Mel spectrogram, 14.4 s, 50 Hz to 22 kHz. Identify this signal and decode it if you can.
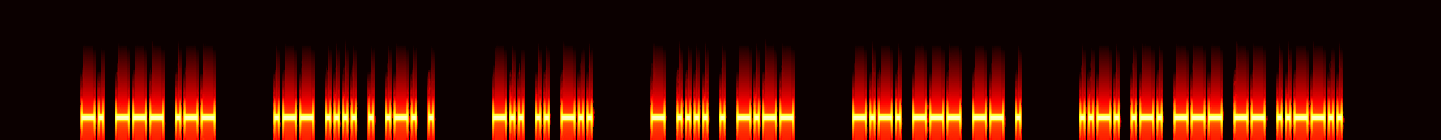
Morse code, heard as a keyed tone, about 28 wpm, 700 Hz. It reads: NOW WHERE DID THEY COME FROM?
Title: 2x Word-Spacing - Sentences from Top 200 Words - 28wpm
